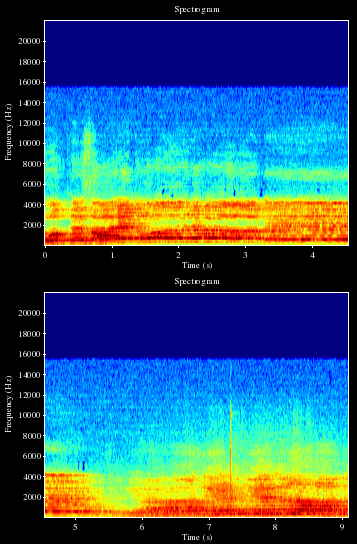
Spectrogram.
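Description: Devotional singing in long held notes that slide slowly between pitches. The phrase fades about five seconds in and a new one begins a second later.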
